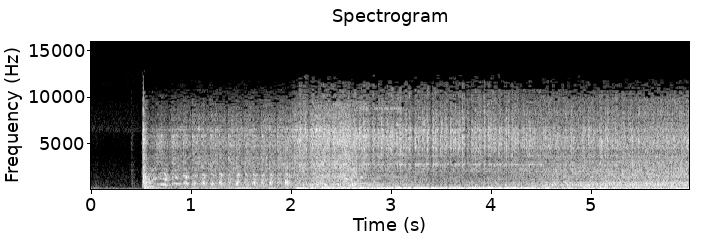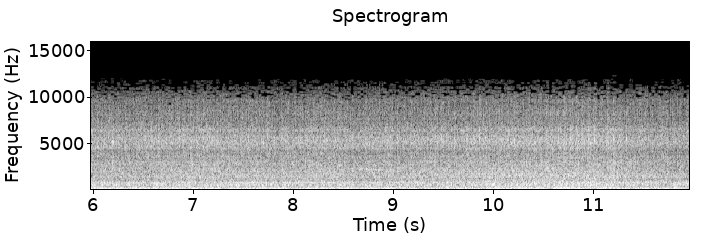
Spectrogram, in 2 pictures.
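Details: 1965 Opel Rekord found in a barn after 30 years, with only fuel and oil renewed and the carburetor checked: a brief crank, then the engine catches and settles into a steady, slightly uneven idle. First start after long storage.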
